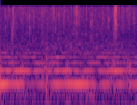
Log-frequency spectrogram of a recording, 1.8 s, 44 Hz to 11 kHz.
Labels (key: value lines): label: biophony, midshipman
recorder: SoundTrap 500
